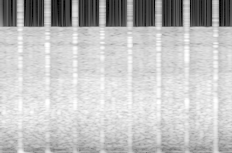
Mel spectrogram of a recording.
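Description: An audience applauds the preachers steadily, a dense wash of clapping with sharp, evenly spaced claps cutting through about three times a second, loud and with no voices.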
